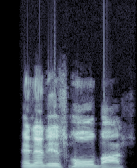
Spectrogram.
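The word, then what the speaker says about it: Holbox: And that is Whole Boss spelled H O L B O X Boss.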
